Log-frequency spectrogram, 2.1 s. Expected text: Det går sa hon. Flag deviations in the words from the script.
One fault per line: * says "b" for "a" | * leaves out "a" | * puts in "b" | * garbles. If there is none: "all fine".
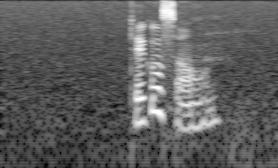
all fine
